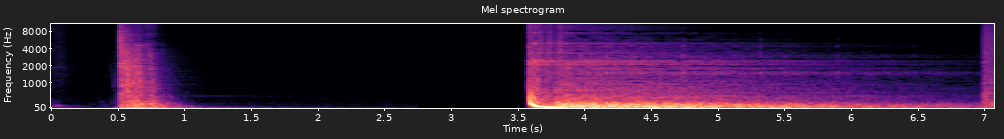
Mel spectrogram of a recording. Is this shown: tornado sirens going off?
no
